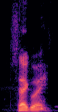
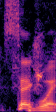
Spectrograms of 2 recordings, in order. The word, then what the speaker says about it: segue: move on I guess segue hey we're in week number seg he just say seg sometimes you can just say segue if there's no good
